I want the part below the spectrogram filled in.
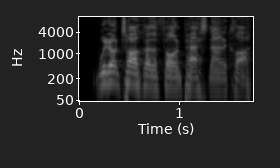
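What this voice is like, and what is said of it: Attempted British accent. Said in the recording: “big deep voice, British accent ... I want to hear the British accent.”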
